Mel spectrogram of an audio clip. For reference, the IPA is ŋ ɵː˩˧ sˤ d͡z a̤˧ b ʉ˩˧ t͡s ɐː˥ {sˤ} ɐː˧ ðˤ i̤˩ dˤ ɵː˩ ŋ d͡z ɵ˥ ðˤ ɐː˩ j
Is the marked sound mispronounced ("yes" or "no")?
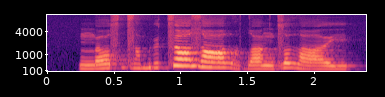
yes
